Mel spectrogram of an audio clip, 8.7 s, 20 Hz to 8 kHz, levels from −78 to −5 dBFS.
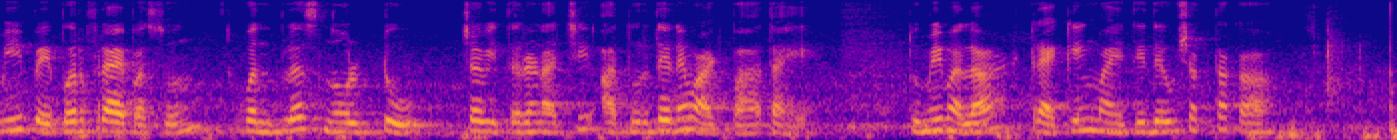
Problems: background sounds at intervals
